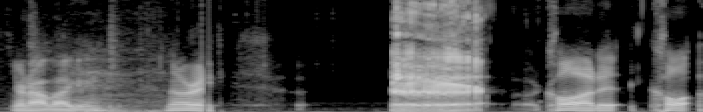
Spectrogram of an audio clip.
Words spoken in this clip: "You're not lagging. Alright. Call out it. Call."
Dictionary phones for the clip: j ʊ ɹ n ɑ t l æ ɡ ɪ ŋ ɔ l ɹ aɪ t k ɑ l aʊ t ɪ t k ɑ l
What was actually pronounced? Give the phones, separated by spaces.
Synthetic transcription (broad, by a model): j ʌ ɹ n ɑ t l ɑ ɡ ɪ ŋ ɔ ɹ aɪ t k ɑ l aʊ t ɪ t k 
